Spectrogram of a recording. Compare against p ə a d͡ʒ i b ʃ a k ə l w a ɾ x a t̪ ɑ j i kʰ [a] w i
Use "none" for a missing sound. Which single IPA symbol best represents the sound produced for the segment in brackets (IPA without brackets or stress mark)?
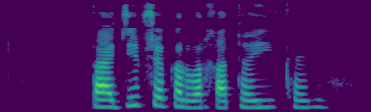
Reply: a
